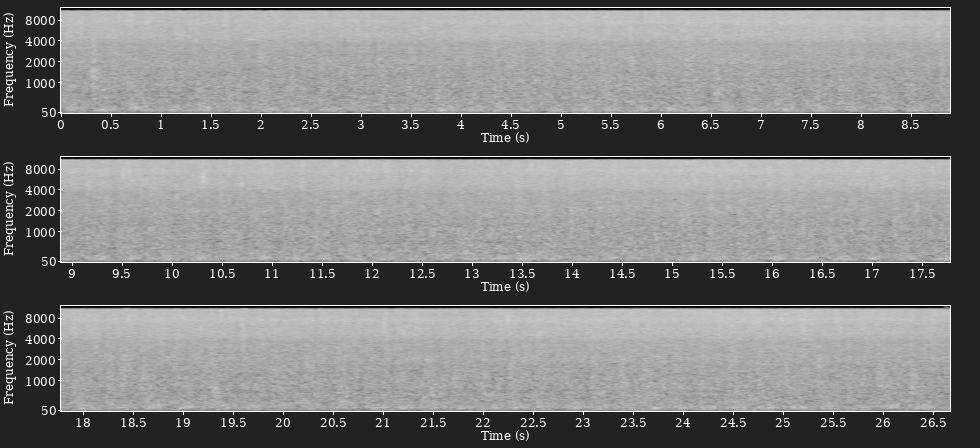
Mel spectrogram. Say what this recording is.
We hear the water wheel which drives the whole silk weaving mill turning, and water from the mill-race splashing in the enclosed wheel-house. Its speed varies from time to time.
